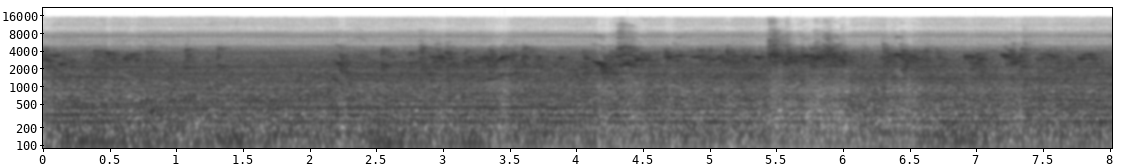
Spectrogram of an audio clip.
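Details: Pet parrots in a home bird setup (ringneck, cockatiels, budgies, sun conure) fill the air with dense, overlapping chirps and screeches, a constant high-pitched chatter.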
